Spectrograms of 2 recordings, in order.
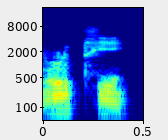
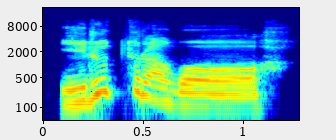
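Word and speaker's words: √2: 왜 제가 따라 어, 하라고 하냐면 2루트라고 읽는 아이들이 많아요. 되게 팁인데. 저 2루트가 아니라 이거 읽을 때 루트예요. 루트 2.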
